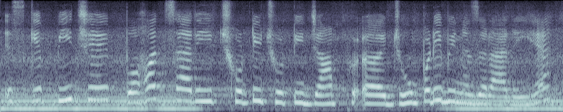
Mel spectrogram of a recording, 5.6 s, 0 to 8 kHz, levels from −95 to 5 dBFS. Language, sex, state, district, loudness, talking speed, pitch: Hindi, female, Bihar, West Champaran, -14 LUFS, 150 wpm, 220 Hz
